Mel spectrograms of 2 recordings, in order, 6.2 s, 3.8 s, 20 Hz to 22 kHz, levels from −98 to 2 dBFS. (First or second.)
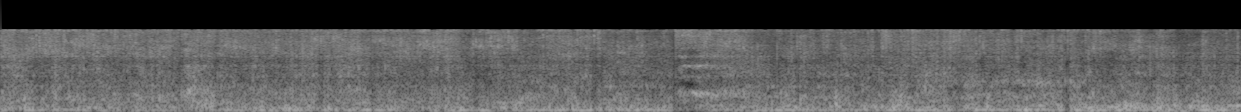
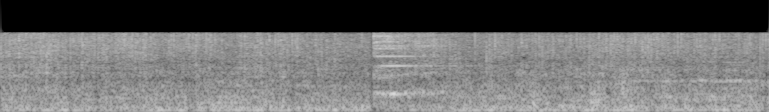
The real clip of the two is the second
